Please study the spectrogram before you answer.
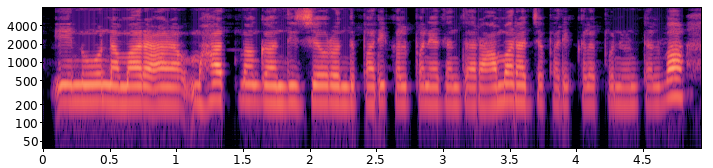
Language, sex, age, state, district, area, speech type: Kannada, female, 30-45, Karnataka, Chikkamagaluru, rural, spontaneous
